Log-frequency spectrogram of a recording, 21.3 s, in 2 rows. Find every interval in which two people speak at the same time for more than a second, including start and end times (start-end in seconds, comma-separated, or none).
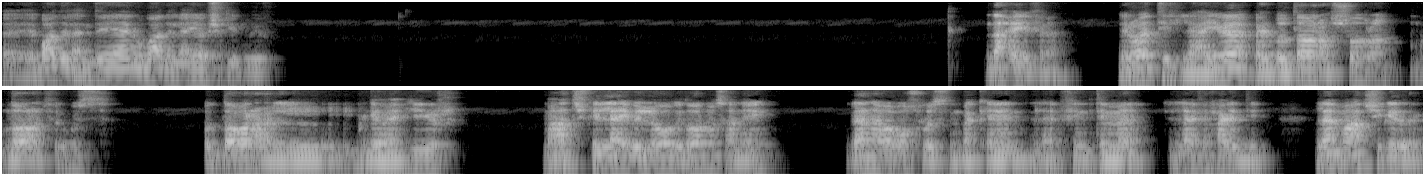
none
